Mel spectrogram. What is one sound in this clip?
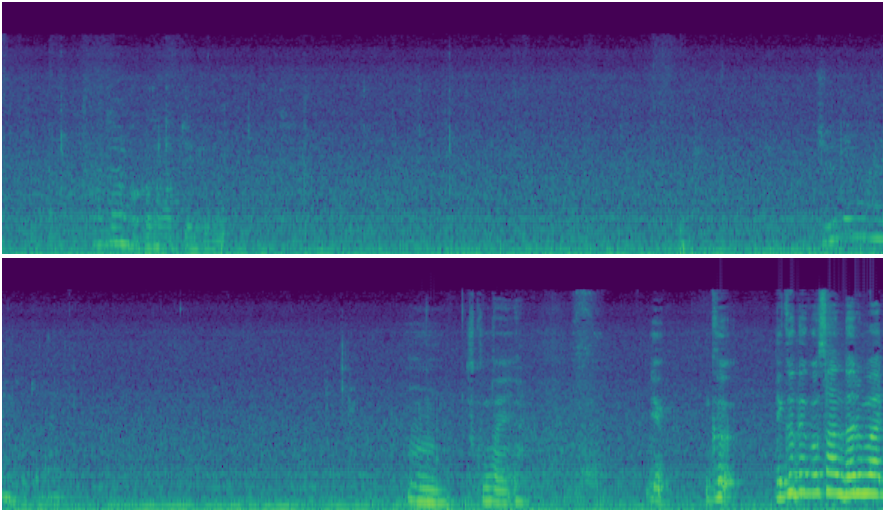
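A young woman speaks softly and casually, close to the microphone, with pauses.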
